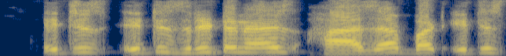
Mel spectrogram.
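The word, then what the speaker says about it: هذا: it is written as haza, but it is pronounced as like this, ha za.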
